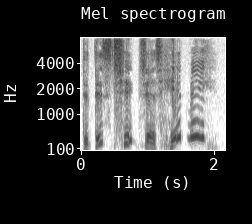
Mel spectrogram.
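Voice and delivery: high, slow disbelieving cry; incredulous outrage. Retold or imitated. Retelling the hit to a friend, high outraged disbelief. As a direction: replay the shock of being hit. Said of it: "I am so heated".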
